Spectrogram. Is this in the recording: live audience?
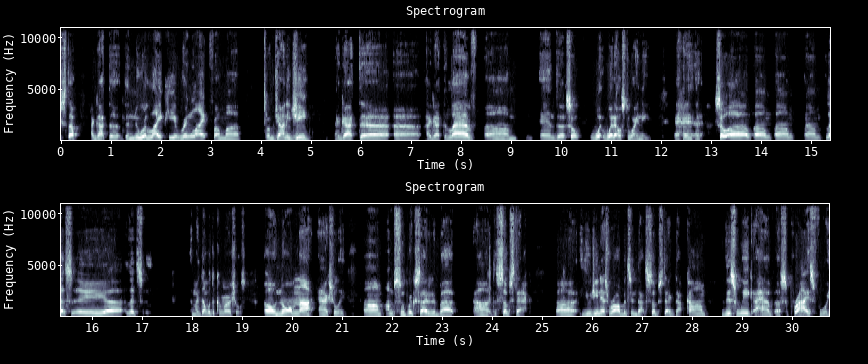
no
